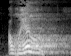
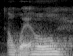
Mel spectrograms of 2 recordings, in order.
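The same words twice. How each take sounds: First: It is asked in a harsh, scolding tone. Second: It is asked with weight and warm concern. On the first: It sounds like a rebuke. "như là một lời nạt nộ thôi" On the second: It shows somewhat deeper concern. "nó có một cái sức trọng lực, cái sự quan tâm cao hơn chút xíu"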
